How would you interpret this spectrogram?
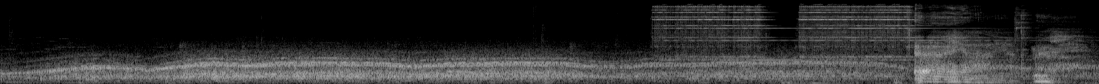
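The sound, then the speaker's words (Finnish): A telephone rings out loud at a police station in Vienna in the early morning hours, a steady shrill ringing that carries on for several seconds over a low murmur, ending with a couple of brief clunks. “Mutta aamuyöstä yhtäkkiä soi puhe.”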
